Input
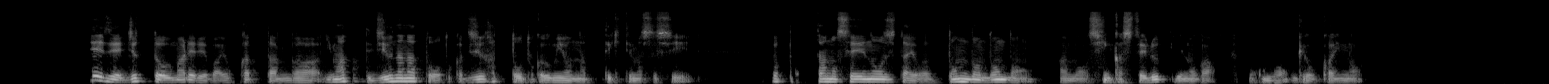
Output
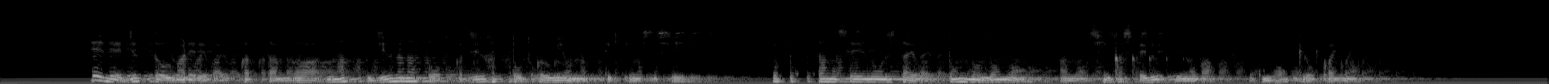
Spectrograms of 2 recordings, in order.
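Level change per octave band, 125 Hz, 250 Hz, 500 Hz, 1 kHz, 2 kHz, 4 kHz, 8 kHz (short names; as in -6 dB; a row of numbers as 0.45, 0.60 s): +0.5 dB, 0.0 dB, -6.5 dB, -5.5 dB, under -10 dB, under -15 dB, under -20 dB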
